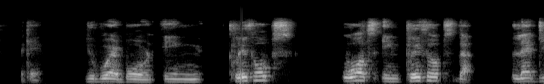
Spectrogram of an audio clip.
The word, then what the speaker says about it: Cleethorpes: Is that the correct yeah, pronunciation? Cleethorpes, right?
